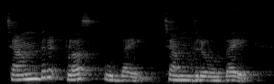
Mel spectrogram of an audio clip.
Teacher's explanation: ആ എന്നുള്ള ശബ്ദവും ഉ എന്നുള്ള ശബ്ദവും ചേർന്നപ്പോൾ ഓ എന്നുള്ള മാറ്റമാണ് ഇവിടെ വന്നിരിക്കുന്നത്.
